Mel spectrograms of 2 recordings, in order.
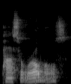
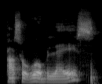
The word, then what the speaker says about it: Paso Robles: And it's weird because we could drive up 20 miles up to Paso Robles and I know I mispronounced that. It's Paso Robles, I think, but nobody pronounces it like that out here.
